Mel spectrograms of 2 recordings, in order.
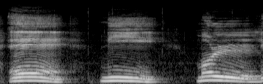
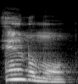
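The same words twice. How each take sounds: First: 애, 니, 멀 slowly as separate full syllables; syllable-by-syllable reading. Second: Animal as AN-uh-mul, only the start stressed; English schwa pronunciation. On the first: Teacher showing the rule-following reading, slow separate 애, 니, 멀. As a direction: stretch 애-니-멀 evenly. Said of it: "이렇게 하면은 그냥 편하고". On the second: Teacher asking why natives reduce, schwa-reduced animal. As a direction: stress animal's first vowel, reduce the others. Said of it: "이렇게 소리를 낼까". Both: Shown as a demonstration.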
